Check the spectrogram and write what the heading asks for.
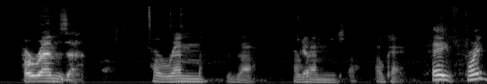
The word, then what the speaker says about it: Haremza: Haremza.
